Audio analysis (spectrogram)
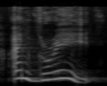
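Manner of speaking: high upbeat I'm great; cheerful English demo. Shown as a demonstration. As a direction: say it like you feel great.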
